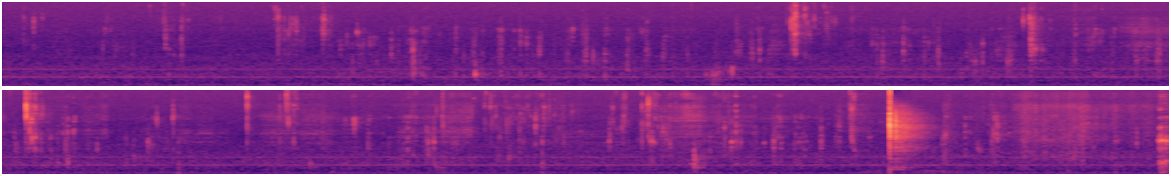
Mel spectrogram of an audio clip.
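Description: Close-up chewing of soft pasta in a creamy sauce, with small scattered clicks from a metal fork, over a steady low hum. A louder short rustle comes near the end as a paper napkin is handled.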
